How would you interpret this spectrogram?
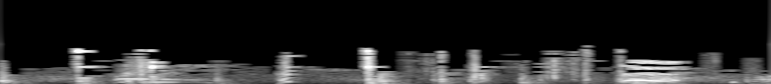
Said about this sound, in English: You're locked in. I'll have to break the lock. Let me get an axe.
